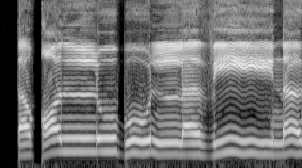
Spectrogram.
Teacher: hujung lidah kena keluarkan sedikit huruf zal hujung lidah.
